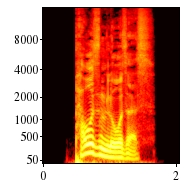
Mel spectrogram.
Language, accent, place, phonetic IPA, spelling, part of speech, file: German, Germany, Berlin, [ˈpaʊ̯zn̩ˌloːzəs], pausenloses, adjective, De-pausenloses.ogg
- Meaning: strong/mixed nominative/accusative neuter singular of pausenlos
